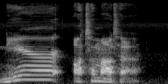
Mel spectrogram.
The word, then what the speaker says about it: Nier Automata: And I played Gravity Rush 2, and I played Nier Automata.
